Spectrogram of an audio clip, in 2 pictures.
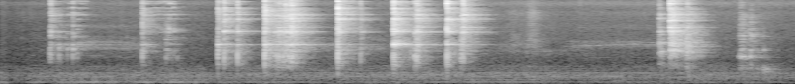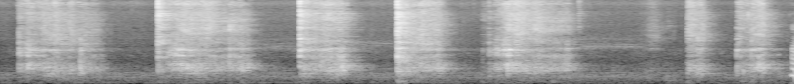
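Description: A chicken and egg roll filling is mixed in a pan with chicken, masala and egg, giving bursts of spoon scraping and metallic clinks separated by short quiet gaps.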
